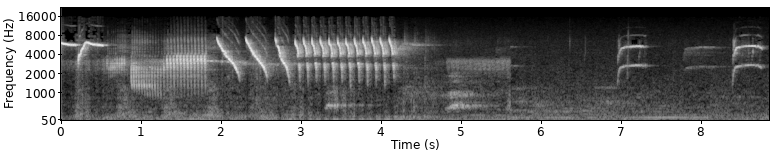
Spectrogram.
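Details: Belgian canary singing a harmonious song with many different notes, shifting gradually from one note to the next: whistled slides, fast downward sweeps, a rapid buzzy trill of repeated notes, then a pause and clear upward-hooked whistles.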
